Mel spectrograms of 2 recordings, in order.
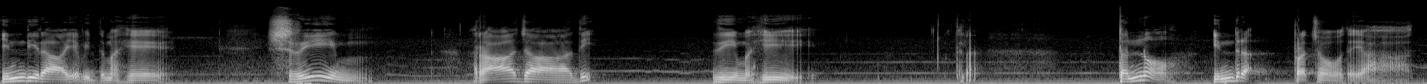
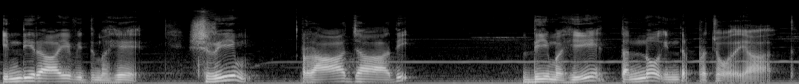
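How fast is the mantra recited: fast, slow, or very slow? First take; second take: very slow; fast. First: It is recited at a very slow pace. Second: It is recited at a fairly quick pace.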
